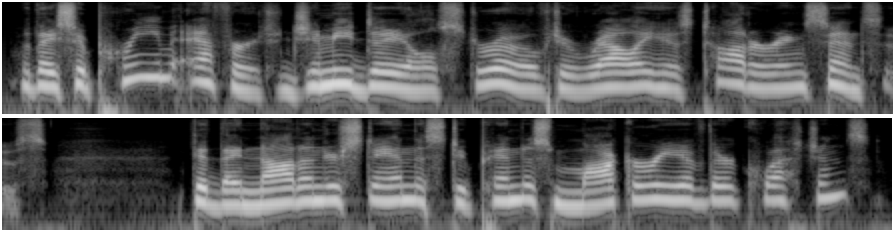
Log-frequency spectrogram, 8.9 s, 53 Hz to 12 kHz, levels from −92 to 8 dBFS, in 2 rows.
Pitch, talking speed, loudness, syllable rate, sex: 200 Hz, 150 wpm, -18 LUFS, 4.8 syllables/s, male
